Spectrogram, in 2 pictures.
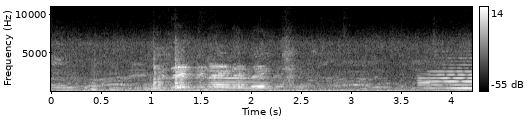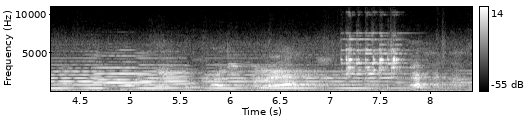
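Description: A man's voice on the stage microphone for the first couple of seconds. Then, from about halfway, a held melodic line on one steady pitch lasts several seconds over a low hum from the sound system.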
